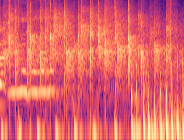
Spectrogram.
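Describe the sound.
An audience at an evening event applauds the event's host loudly and steadily, dense overlapping claps filling the whole moment, with a brief tonal whistle or cheer near the start and some voices mixed into the crowd noise.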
